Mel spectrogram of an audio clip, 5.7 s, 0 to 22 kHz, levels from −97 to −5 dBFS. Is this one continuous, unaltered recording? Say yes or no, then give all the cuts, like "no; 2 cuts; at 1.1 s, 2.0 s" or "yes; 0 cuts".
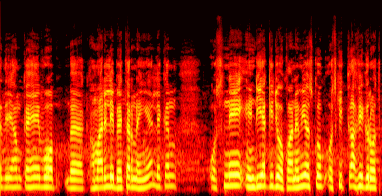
yes; 0 cuts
